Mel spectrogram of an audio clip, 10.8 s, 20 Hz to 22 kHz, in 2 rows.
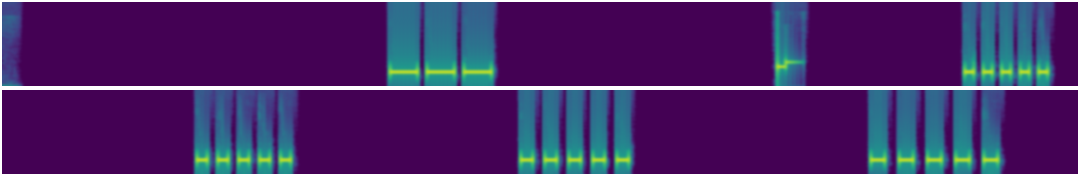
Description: Morse code, heard as a keyed tone, about 23 wpm, spaced as for 7 wpm, 700 Hz. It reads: O 5555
